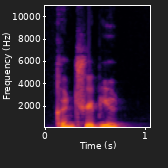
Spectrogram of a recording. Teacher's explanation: you can use a stop T, contribute, and just stop the air without releasing the T, or you can release the T.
